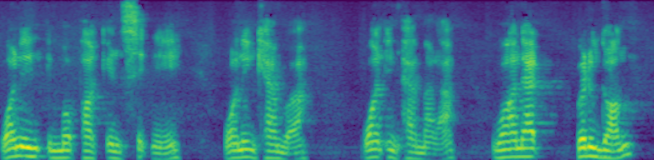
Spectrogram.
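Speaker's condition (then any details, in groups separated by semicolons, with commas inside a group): Down syndrome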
